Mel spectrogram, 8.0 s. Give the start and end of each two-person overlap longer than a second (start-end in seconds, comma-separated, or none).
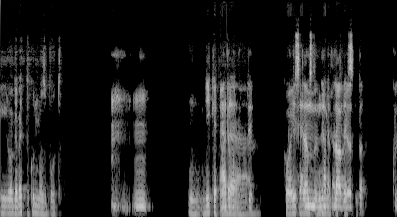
5.7-7.2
